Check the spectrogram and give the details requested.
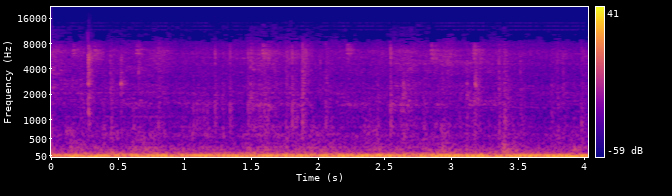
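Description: Passenger train running, heard from inside the moving coach: a steady low rumble of wheels on rails with faint clicks now and then.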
